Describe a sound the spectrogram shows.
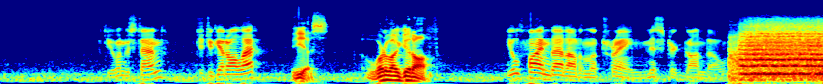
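A man speaks tensely into a telephone, close by.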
